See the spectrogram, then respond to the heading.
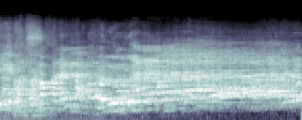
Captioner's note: laugh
